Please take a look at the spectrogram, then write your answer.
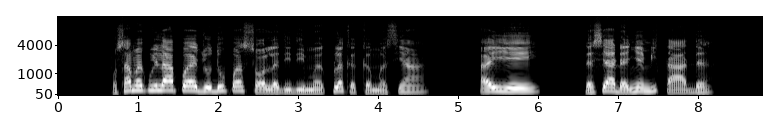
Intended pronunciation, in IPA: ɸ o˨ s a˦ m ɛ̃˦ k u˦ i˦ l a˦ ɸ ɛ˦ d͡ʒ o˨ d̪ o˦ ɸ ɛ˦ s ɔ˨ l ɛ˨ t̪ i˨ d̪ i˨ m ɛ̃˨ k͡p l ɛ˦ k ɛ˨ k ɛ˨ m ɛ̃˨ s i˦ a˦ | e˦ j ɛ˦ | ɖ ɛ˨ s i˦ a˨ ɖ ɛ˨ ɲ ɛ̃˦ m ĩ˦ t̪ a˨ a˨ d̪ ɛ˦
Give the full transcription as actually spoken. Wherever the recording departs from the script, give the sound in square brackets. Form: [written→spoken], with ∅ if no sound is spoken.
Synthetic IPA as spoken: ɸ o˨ s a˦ m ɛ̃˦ k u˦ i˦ l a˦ ɸ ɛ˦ d͡ʒ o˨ d̪ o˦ ɸ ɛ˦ s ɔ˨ l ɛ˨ [t̪→d̪] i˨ d̪ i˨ m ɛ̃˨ k͡p l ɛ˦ k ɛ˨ k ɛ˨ m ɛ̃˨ s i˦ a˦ | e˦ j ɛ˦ | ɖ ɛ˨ s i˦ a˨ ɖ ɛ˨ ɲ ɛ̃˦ m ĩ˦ t̪ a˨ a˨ d̪ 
